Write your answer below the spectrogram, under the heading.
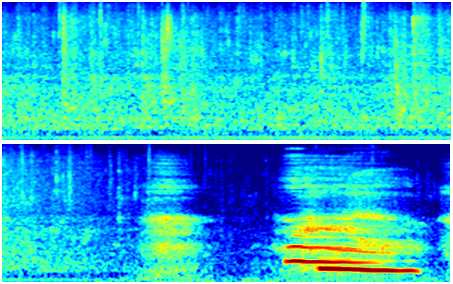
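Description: Steady rain falling with a soft patter. About five seconds in, a cartoon character's voice makes a short vocal sound that falls in pitch.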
